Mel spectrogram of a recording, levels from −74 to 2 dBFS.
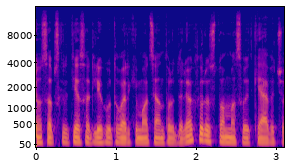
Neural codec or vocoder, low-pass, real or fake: vocoder, 48 kHz, 128 mel bands, Vocos; 14.4 kHz; fake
